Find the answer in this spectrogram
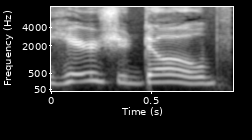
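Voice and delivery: acted loud calling. Acting out what a man will say as he hands it over, in a loud voice. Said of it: "in a loud voice".

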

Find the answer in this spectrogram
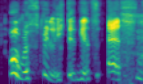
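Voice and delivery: put-on little-child babyish baby-talk voice. Speaker showing how to get out of a bad date, in baby talk. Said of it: "Mit weißt Babysprache?".

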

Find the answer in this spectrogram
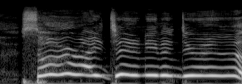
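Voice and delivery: very high, loud mock crying through sobs. Retelling pleading with the man issuing a ticket, imitating own sobbing. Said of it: "I'm like crying".

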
